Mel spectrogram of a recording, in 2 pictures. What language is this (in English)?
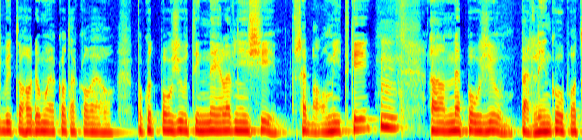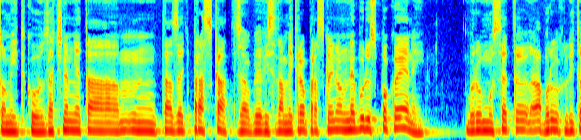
Czech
